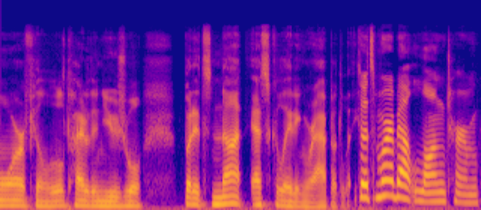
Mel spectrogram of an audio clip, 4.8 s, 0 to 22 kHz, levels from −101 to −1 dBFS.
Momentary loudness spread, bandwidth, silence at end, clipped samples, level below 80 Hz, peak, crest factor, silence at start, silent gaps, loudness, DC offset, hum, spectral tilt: 9 LU; 13 kHz; 0.05 s; under 0.1%; -40 dBFS; -6 dBFS; 18 dB; 0 s; none; -23 LUFS; under 0.1%; none; -6 dB/octave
